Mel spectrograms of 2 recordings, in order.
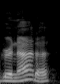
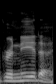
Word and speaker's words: Grenada: they said Granada no the reporter said Granada but they the thing showed Grenada it's not Granada in Spain they're speaking about Grenada here right yeah um you know many of the people mispronounce our country's name so the thing is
